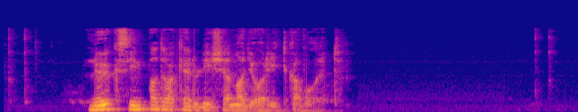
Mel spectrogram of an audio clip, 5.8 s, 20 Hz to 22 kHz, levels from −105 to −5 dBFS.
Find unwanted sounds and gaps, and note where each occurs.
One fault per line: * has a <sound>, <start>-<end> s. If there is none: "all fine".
all fine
